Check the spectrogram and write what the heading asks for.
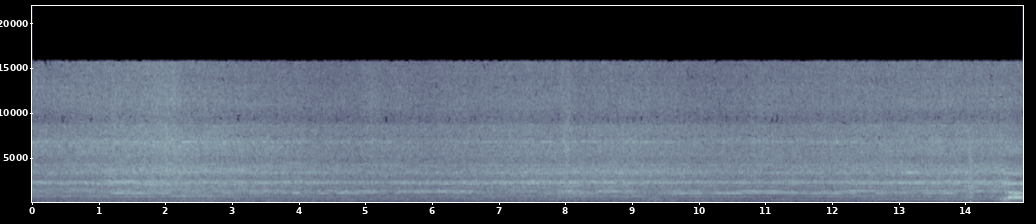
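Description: A single-disc rotary floor machine scrubbing a wet hardwood floor with a cleaning pad, running as a steady drone with a low hum. A wet extraction vacuum runs alongside with a steady whine as it sucks up the dirty cleaning solution.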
